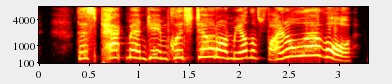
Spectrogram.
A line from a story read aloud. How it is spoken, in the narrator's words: Ray screamed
